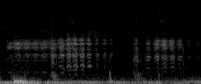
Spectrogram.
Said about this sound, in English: Hey, where'd the other sheep go? Oh, another sheep just spawned. And there, I see the other sheep.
